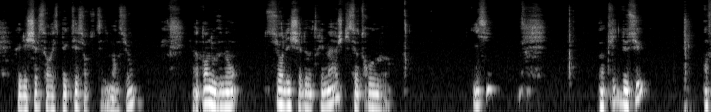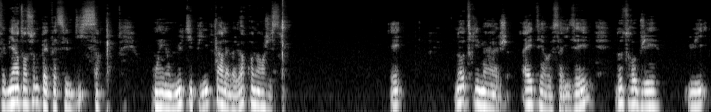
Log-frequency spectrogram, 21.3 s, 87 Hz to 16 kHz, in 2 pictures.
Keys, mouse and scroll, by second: 5.8-8.1 drag, 8.5-10.3 drag, 16.6-21.3 middle drag.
